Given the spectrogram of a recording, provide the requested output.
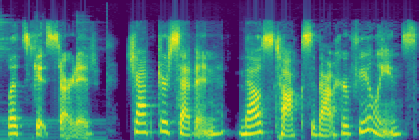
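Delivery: ordinary talk, nothing marked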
